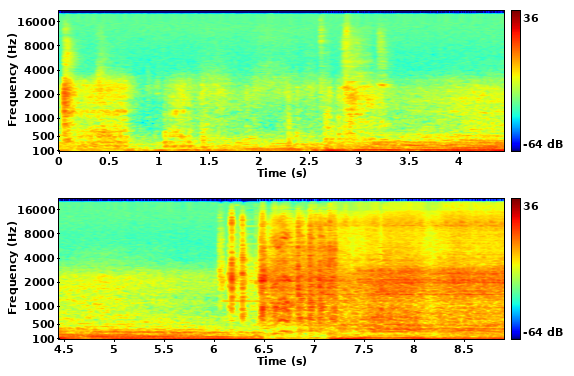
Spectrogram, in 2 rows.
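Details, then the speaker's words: 2014 Maserati Ghibli SQ4, noise began during 0-60 runs and worsened: engine cranks and catches, then after a couple of seconds a harsh rasping hiss and rattle builds over the idle; it stops when the dipstick is pulled, origin unclear. "So note, it doesn't start making the noise right away. Only after the engine's been running for, say, a couple seconds."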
